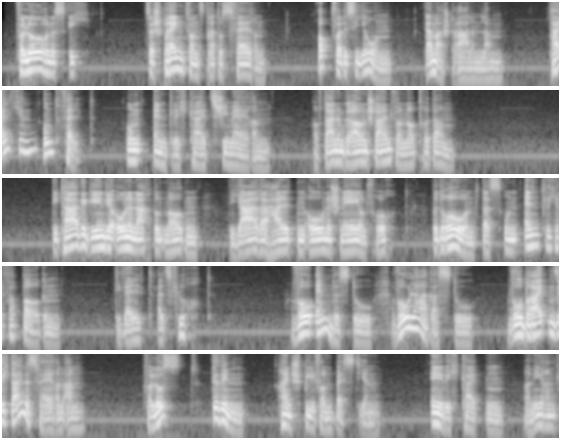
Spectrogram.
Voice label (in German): sprechprobe gedicht; benn gedicht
